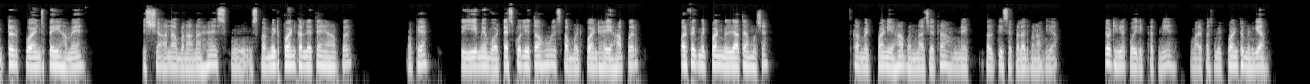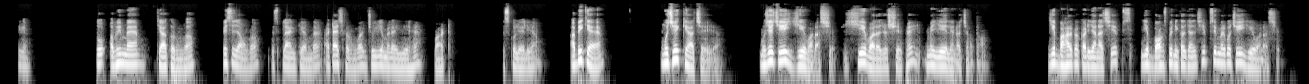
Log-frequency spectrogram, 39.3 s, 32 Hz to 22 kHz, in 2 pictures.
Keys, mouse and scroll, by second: 1.2 click, 2.6 click, 5.8 click, 7.4-9.4 drag, 9.8 middle click, 15.9 middle click, 16.4 middle click, 16.8 middle click, 18.5 click, 19.4 click, 21.2 click, 25.0 click, 26.4 click, 31.6 click.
